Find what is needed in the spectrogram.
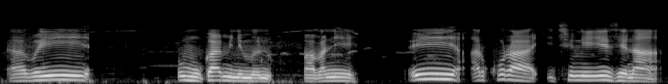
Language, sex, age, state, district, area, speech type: Bodo, female, 60+, Assam, Baksa, rural, spontaneous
